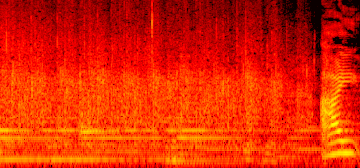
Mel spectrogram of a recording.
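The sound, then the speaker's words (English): A church audience claps steadily in the morning to rejoice in the Lord, a dense wash of many hands over sustained organ-like musical tones, before a voice rises loudly at the very end. “Clap your hands and rejoice in the Lord this morning.”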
